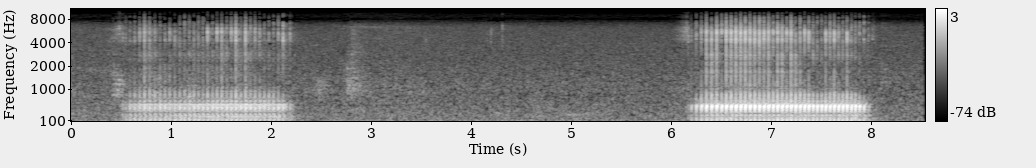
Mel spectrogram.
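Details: Loud, buzzing, pig-like snores, each nearly two seconds long with about four seconds of quiet between them; heavy snoring in a dog.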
